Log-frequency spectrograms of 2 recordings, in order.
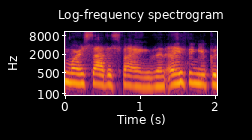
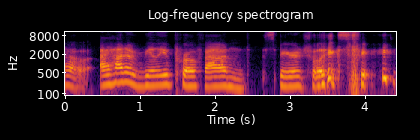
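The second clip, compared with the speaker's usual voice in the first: plain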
